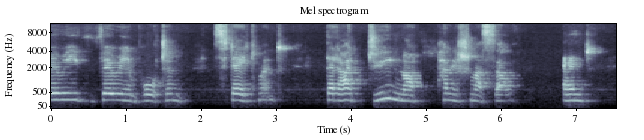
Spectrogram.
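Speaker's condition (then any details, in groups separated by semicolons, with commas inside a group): Motor neuron disease; primary lateral sclerosis, head to toe, hands severely affected; progressive, diagnosed this year after five years, two sticks; voice, tongue, vocal cords affected, uses voice augmenter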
